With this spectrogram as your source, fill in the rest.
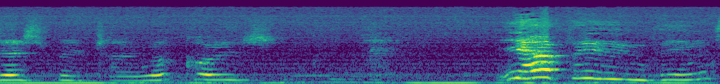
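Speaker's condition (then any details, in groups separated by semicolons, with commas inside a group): Cerebral palsy; since birth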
